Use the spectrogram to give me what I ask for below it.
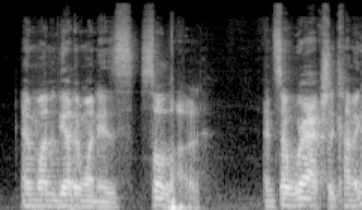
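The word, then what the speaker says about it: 설날: Like sometimes in English it's spelled with an N in it, like Solnal, but then there's no N. That's the weird thing is that, I think it's because it's the Nal is the day, so it's the day of the Sol with the New Year is Sol Nal, but people don't pronounce the N so much.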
